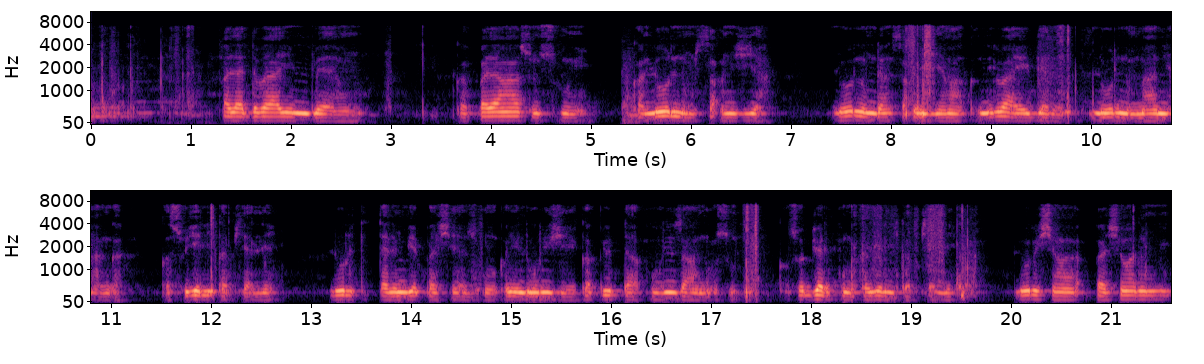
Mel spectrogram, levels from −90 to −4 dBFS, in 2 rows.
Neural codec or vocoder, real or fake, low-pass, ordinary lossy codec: codec, 16 kHz, 8 kbps, FunCodec, trained on Chinese and English, 25 frames a second; fake; 7.2 kHz; Opus, 64 kbps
